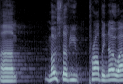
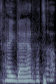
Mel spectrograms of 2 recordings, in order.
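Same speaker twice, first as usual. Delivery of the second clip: mock sheepish tone, quieter; 4 dB quieter than usual. Retelling going up to Dad after the game: imitating own sheepish greeting.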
